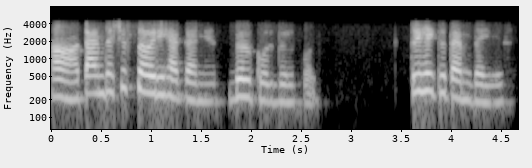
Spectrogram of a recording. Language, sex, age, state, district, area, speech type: Kashmiri, female, 18-30, Jammu and Kashmir, Pulwama, rural, conversation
